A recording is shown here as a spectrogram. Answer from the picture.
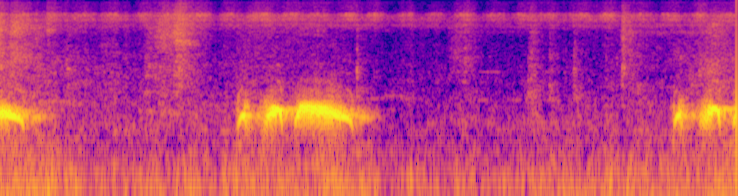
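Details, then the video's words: Morning cooing of a caged breeding spotted dove at a farm in Ba Vì, Hanoi, Vietnam: a mellow, low coo trailing off, a longer rolling phrase of several coos, then another phrase beginning at the end. "tiếng chim cu đẻ"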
